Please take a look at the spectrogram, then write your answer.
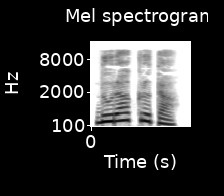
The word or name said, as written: ದುರಾಕೃತ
